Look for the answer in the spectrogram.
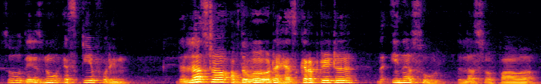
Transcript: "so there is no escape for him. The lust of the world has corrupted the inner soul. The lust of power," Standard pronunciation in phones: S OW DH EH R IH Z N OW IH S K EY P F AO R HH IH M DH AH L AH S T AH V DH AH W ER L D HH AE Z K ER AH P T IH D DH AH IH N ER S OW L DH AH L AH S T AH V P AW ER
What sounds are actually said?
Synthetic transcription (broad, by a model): S OW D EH R IH Z N OW IH S K EY P F AO R HH IH M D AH L AH S T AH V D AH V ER D HH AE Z K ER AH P T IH D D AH IH N ER S OW L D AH L AH S T AH V P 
